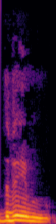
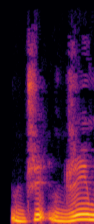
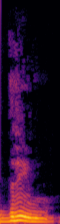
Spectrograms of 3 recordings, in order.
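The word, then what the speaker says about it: Dream: মনে জানবেন ড্রিম ডি আর double M কিন্তু উচ্চারণে বলতে হবে কিন্তু দ্রিম ড্রিম নয় দ্রিম এই এবং সেটাই সেটাও সেই একইভাবে কাচের গ্লাসে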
